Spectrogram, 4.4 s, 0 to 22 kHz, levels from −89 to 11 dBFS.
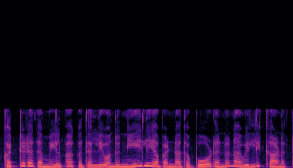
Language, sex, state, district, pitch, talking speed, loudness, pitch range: Kannada, female, Karnataka, Belgaum, 250 Hz, 125 wpm, -27 LUFS, 235-280 Hz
